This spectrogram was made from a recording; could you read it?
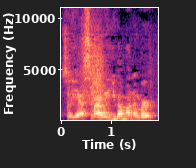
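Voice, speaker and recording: A woman's voice: medium pitch, steady tone, moderate pace, a little mellow. A young woman in a heated, blunt rant to the camera, swearing and filling with "like". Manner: heated, blunt, swears often, many fillers. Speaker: social media personality. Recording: echoey room.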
